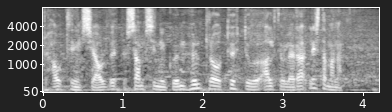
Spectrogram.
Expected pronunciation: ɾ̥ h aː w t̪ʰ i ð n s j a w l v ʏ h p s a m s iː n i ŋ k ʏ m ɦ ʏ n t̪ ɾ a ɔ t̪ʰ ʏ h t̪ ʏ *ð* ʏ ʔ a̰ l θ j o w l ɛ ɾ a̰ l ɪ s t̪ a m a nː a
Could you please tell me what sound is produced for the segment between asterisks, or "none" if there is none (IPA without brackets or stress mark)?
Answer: ɣ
